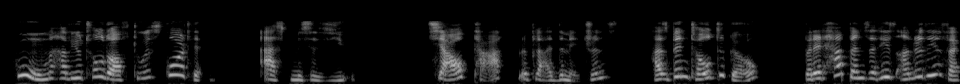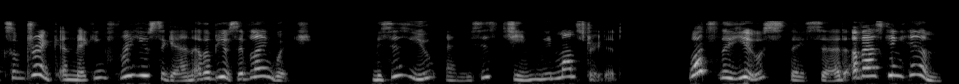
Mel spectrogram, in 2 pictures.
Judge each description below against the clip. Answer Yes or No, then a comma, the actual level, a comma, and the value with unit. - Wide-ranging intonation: Yes, wide, 9.0 semitones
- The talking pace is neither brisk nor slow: Yes, average, 165 wpm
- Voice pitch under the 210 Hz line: No, very high, 285 Hz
